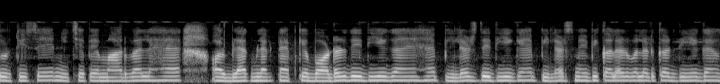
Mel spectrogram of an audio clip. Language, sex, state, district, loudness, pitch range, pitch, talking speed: Hindi, female, Odisha, Sambalpur, -17 LUFS, 175-185 Hz, 180 Hz, 250 wpm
